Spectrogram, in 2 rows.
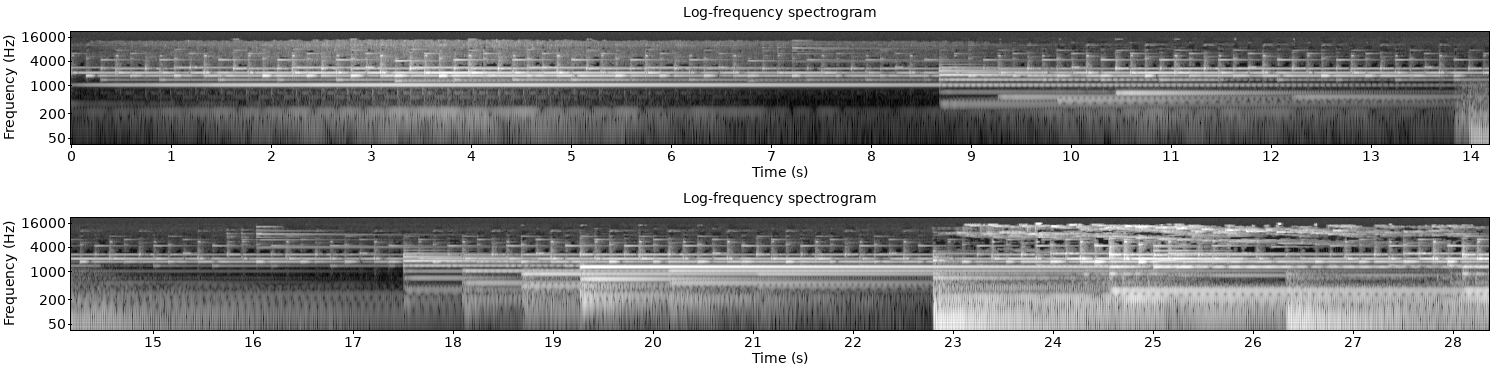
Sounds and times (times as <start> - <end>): Marimba, xylophone: 0.0 - 28.3.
